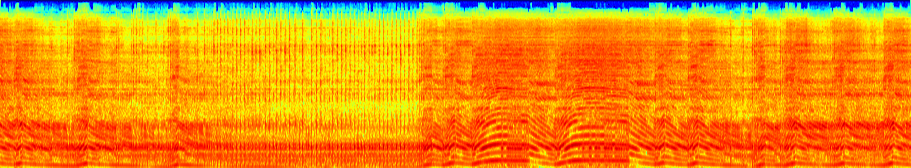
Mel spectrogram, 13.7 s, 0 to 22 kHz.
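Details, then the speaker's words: Ported 2375 chainsaw with choke hooked up, still on pump gas before the alcohol goes in: burbly four-stroking idle, then clean blips up and down. Runs fine, a touch rich ("fat and happy"). "oh that's not too bad and she's still fat and happy there but i believe we get that alcohol in it um should turn on up a little bit"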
